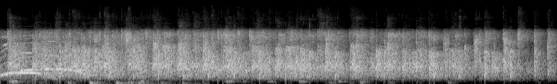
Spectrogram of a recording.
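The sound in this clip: Loud applause from a comedy show audience welcoming a contestant comedian to the stage, a dense, sustained wash of clapping that eases slightly toward the end.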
